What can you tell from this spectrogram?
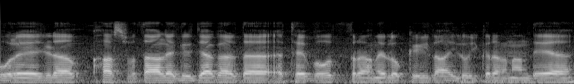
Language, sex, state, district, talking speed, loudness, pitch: Punjabi, male, Punjab, Kapurthala, 165 wpm, -18 LUFS, 100 Hz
